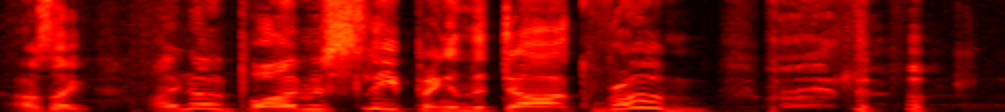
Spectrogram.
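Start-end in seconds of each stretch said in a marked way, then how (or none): 0.5-2.7 very high-pitched indignant protest; mock-outraged, voice shooting right up; exasperated outburst. Retold outburst at partner over lights. 2.9-3.6 very high, strangled mock bewilderment; tiny falsetto-like incredulous squeal; squeaky disbelief. Retold disbelief after the outburst.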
